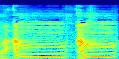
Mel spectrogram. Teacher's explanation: Lanjut ayat ke-8, wa am ada mim di atasnya tasdid berarti gunnah dibaca dengung.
